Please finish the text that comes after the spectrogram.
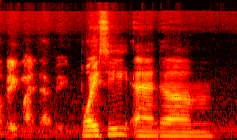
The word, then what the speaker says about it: Boise: Oh, but there's no Z in it.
